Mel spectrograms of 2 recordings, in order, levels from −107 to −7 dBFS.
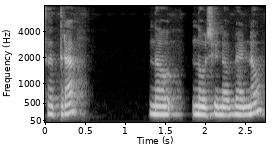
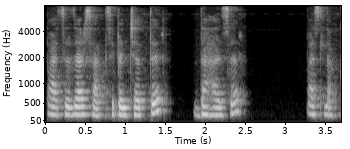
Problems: none marked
